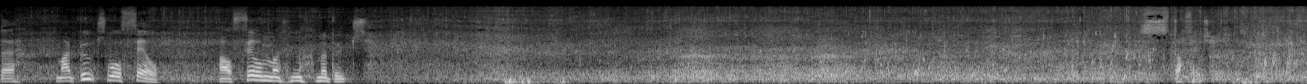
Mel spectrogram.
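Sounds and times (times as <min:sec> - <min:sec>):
river rushing over stones: 0:00.0 - 0:13.0.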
